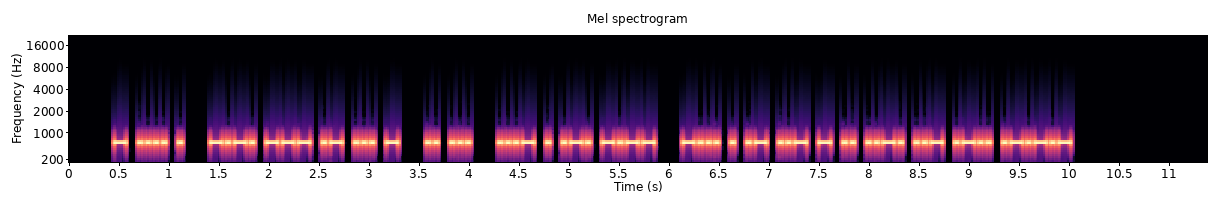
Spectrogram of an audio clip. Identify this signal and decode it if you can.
Morse code, heard as a keyed tone, about 30 wpm, 700 Hz. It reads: THE COAST IS VERY BEAUTIFUL.
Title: Sentences from Top 1000 Words - Review Part 4 - 30wpm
